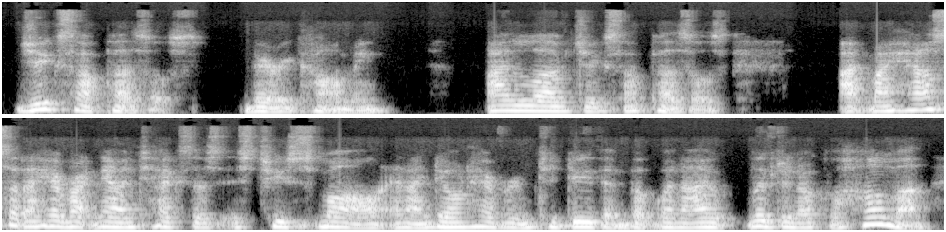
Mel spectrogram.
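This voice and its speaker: Chatty woman, dull lo-fi recording. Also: low-pitched. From Latin America. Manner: chatty, anecdotal. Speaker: podcast host. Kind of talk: informal self-help talk to listeners.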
